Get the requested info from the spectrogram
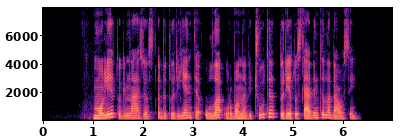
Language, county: Lithuanian, Telšiai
